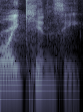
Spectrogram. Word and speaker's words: Kinsey: Roy Kinsey. K-I-N-S-E-Y.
